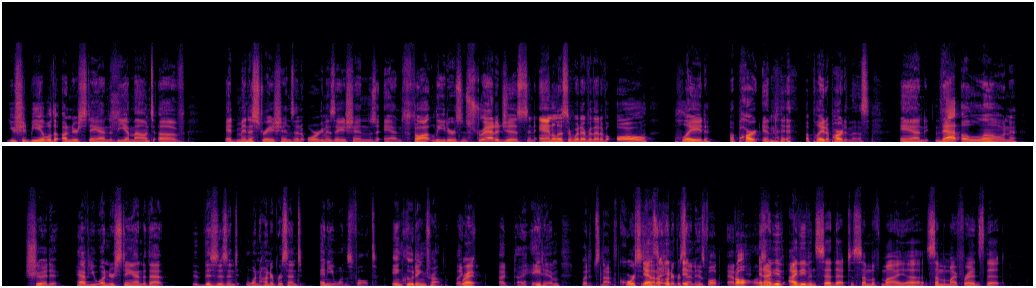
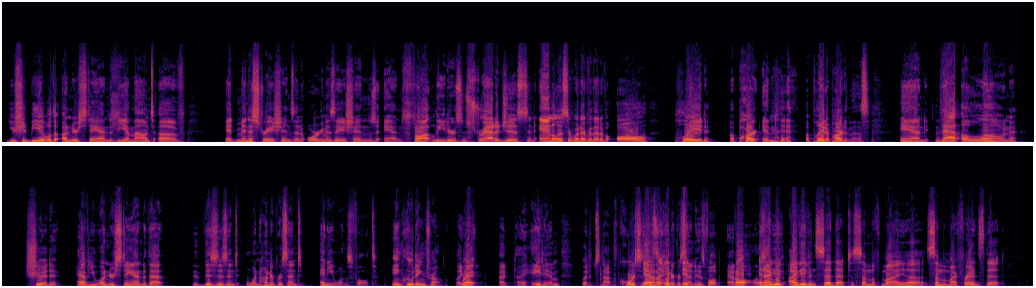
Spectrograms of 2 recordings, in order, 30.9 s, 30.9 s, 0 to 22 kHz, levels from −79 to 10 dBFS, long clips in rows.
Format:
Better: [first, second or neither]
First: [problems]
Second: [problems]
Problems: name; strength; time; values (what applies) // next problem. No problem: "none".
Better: first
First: none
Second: distortion; slight; 2% of the sound clipped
